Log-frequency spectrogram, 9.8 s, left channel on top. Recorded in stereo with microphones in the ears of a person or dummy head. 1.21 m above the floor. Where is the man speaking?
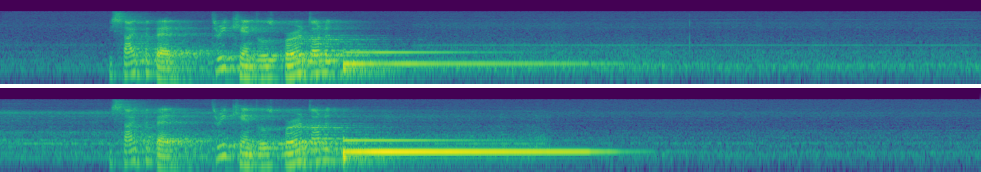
5° left (ahead or behind), 0.6 m.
